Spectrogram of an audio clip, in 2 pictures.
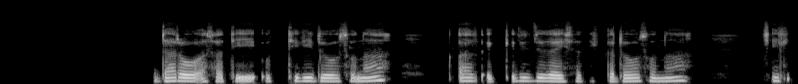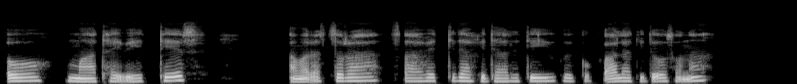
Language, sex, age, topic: Gamo, male, 25-35, government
